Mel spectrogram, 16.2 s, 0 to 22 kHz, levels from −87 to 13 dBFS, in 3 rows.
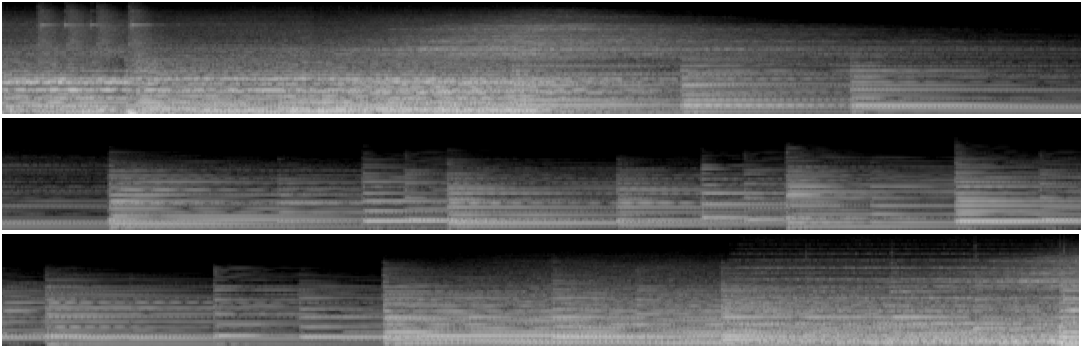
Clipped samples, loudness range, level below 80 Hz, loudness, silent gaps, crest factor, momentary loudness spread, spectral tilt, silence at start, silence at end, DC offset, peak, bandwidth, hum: under 0.1%; 11 LU; -34 dBFS; -20 LUFS; none; 18 dB; 15 LU; -6.5 dB/octave; 0 s; 0 s; under 0.1%; 0 dBFS; 16 kHz; none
